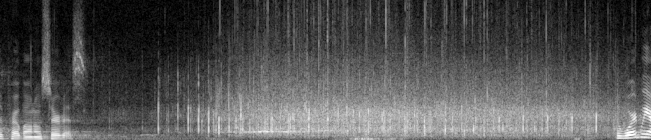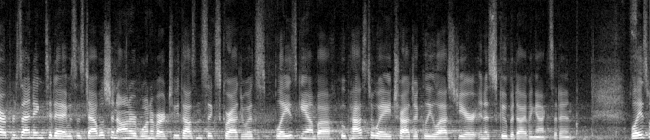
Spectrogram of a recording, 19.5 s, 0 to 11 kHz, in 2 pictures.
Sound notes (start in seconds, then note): 2.2 applause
